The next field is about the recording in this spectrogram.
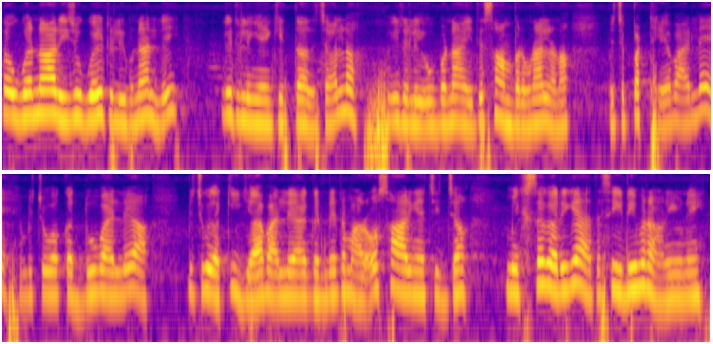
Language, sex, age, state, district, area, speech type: Dogri, female, 30-45, Jammu and Kashmir, Samba, rural, spontaneous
